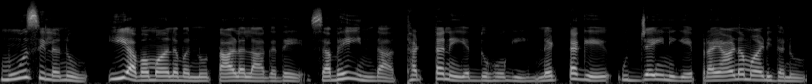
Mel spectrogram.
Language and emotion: Kannada, neutral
